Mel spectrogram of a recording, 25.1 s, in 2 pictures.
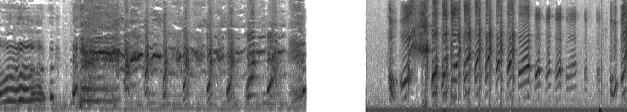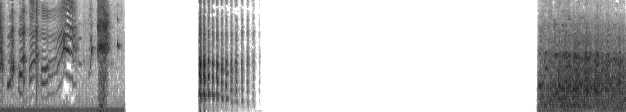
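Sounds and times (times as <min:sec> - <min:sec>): laugh in short bursts: 0:01.4 - 0:06.1, 0:16.5 - 0:17.7
high-pitched laugh: 0:01.4 - 0:06.2, 0:07.8 - 0:15.0, 0:16.5 - 0:17.8.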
